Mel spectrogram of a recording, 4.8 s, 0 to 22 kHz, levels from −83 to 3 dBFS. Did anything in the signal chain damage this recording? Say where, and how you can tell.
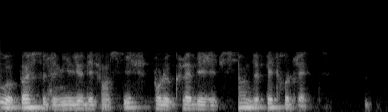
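Yes. Throughout, the speech sounds buzzy and gravelly, with nothing above 4 kHz. That is the GSM full-rate codec at the coding stage, consistent with a 13 kbps coder.

At 2.92 to 3.00 s, just after "défensif pour le club", the sound holds as a rough metallic ring. These are lost GSM frames on the network path, concealed by repeating the last good frame, consistent with about 60 ms missing.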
